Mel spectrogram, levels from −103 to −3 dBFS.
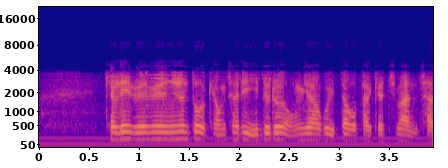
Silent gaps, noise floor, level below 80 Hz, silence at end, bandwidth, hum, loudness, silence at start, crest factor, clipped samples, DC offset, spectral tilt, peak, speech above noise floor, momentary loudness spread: none; -59 dBFS; -68 dBFS; 0 s; 5.2 kHz; none; -39 LUFS; 0.05 s; 20 dB; under 0.1%; under 0.1%; -6.5 dB/octave; -20 dBFS; 20 dB; 13 LU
